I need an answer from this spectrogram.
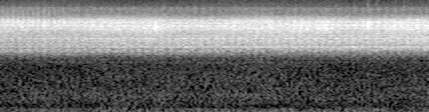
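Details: A warm-weather cicada chorus from the shore of Table Rock Lake in southern Missouri: an unbroken, sizzling high-pitched buzz over a faint low rumble.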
